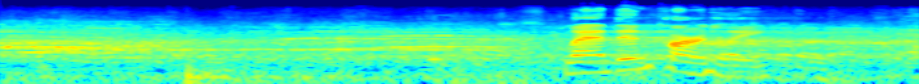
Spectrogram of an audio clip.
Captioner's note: audience applauding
